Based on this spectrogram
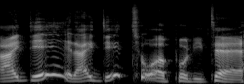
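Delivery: high, silly, sing-song voice swooping up loud. Discussing a cartoon with another speaker, quote Tweety mugging to the camera, silly Tweety voice. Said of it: "he says silly things in a silly voice".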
